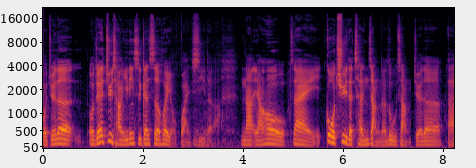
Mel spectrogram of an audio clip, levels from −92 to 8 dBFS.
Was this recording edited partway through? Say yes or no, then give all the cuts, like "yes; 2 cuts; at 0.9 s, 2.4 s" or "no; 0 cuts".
yes; 1 cut; at 5.6 s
